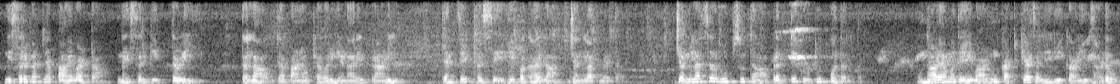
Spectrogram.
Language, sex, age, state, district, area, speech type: Marathi, female, 30-45, Maharashtra, Sangli, urban, spontaneous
